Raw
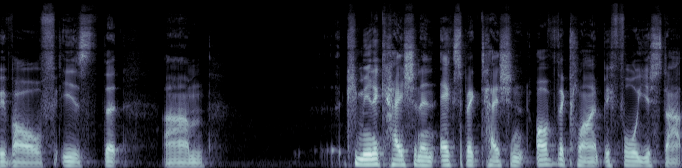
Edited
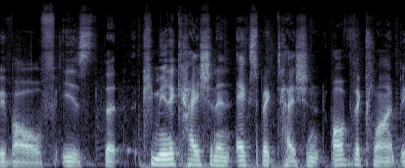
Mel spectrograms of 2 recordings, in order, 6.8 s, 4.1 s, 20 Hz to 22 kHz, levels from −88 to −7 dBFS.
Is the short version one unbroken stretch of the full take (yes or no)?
no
